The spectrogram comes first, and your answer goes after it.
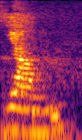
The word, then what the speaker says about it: Yam: Sat, S-A-T, Yam, Y-A-M, but pronounced Yum, as in yummy.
